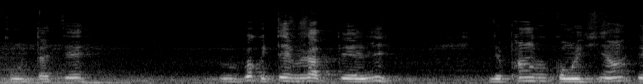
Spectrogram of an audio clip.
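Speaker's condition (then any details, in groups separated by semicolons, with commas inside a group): Cerebral palsy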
